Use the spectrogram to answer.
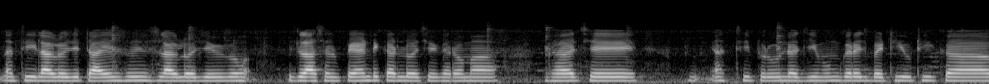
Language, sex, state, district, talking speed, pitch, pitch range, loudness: Maithili, male, Bihar, Bhagalpur, 170 wpm, 175 Hz, 170-175 Hz, -19 LUFS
